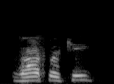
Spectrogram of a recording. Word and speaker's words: Rafferty: Rafferty. – How do you spell that? – R-A-F-F-E-R-T-Y.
